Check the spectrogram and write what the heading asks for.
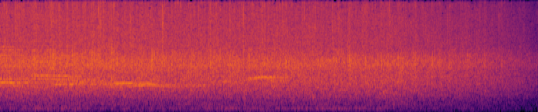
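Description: Concert audience applauding steadily, fading out over the last two seconds.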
